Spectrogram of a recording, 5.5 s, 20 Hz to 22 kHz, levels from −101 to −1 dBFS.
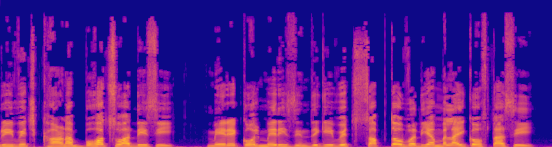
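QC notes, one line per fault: No technical faults are audible, with steady level, unbroken continuity and consistent frequency balance across the whole of the speech.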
